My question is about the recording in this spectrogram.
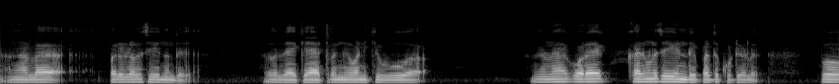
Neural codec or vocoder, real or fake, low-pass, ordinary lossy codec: none; real; none; none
